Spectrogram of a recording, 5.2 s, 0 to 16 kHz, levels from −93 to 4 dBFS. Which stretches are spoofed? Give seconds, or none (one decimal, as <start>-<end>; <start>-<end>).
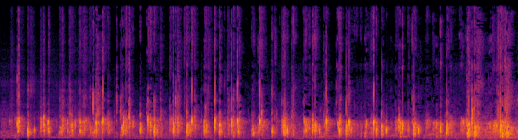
0.0-0.9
